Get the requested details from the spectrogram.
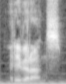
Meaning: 1. curtsey 2. servility
- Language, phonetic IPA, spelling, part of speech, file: Russian, [rʲɪvʲɪˈrans], реверанс, noun, Ru-реверанс.ogg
